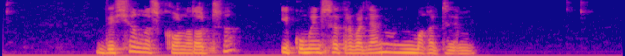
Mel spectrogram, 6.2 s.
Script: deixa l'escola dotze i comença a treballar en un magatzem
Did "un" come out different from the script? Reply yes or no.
no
